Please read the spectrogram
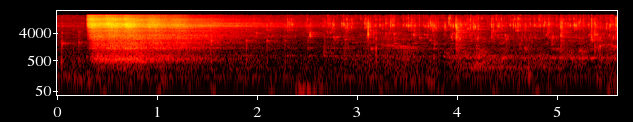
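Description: Water from a kitchen faucet splashing into a stainless skillet in the sink, starting suddenly and fading away over about two seconds. Near the end, red wine pours faintly into a saucepan.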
